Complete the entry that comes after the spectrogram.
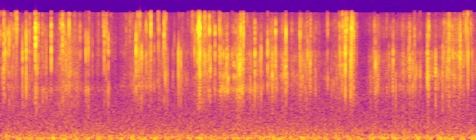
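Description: A small clump of plastic beaded garland, with glossy dark blue and silver solid plastic beads and red spiky plastic fringe, is held in both palms while the fingertips rub and squeeze it. This makes a steady, quiet stream of fast, bright clicking and crinkling with little low end, and a few sharper crackles stand out.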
